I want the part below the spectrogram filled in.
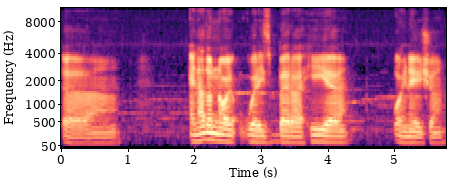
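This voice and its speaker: A man talks through a casual livestream, circling his thoughts with many fillers and restarts. His voice sits on the low side, and the sound is dull and lo-fi with faint music underneath. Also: fairly even intonation, slow pace, clean tone. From Italy. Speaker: livestream host.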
